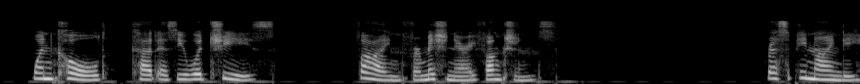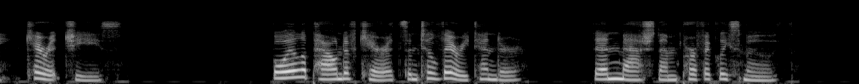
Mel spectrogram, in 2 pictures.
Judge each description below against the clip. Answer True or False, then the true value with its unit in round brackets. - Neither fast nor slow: False (95 wpm)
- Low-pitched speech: False (220 Hz)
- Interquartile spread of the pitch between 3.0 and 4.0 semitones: True (3.5 semitones)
